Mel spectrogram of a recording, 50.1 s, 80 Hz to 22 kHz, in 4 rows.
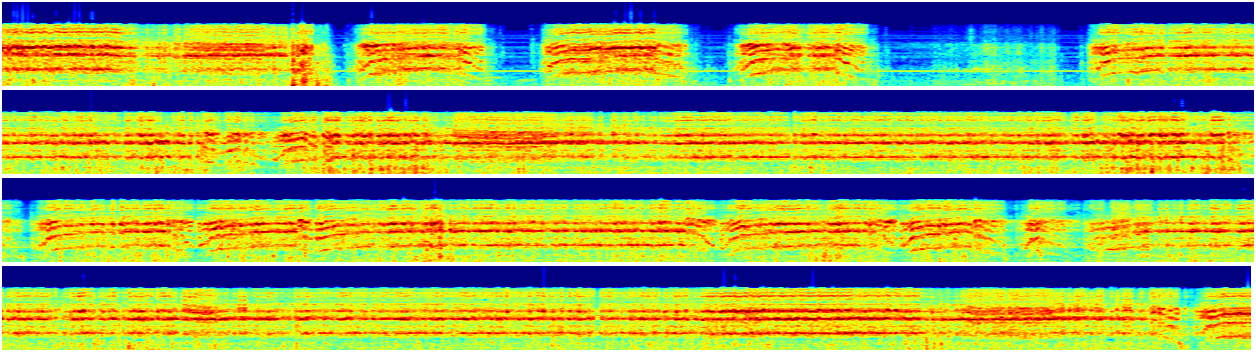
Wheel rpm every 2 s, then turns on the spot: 210, 160, 110, 120, 30, 130, 230, 170, 220, 230, 230, 230, 150, 180, 220, 220, 180, 110, 220, 230, 240, 240, 220, 220, 150.
8-10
